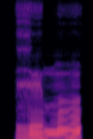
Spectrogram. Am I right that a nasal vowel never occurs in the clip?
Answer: no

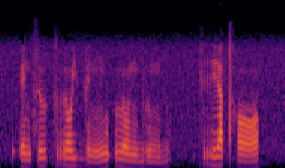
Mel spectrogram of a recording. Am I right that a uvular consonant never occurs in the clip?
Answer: yes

